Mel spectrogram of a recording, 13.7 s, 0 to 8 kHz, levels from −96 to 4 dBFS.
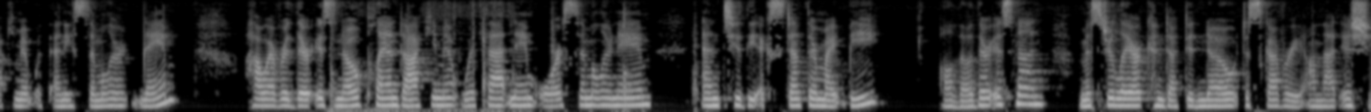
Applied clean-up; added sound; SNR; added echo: classical method spectral subtraction.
